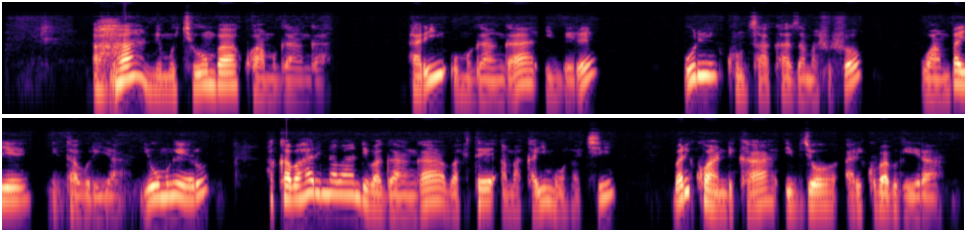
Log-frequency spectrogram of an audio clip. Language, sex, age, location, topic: Kinyarwanda, male, 18-24, Huye, health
